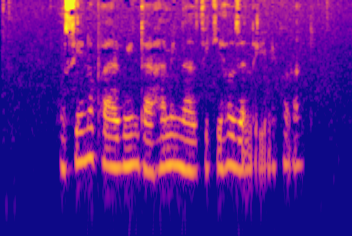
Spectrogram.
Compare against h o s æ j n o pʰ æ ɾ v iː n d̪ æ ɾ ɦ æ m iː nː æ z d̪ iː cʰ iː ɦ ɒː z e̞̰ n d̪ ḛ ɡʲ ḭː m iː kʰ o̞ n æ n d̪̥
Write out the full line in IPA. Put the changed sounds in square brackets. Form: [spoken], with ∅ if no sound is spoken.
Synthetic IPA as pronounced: h o s [e] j n o pʰ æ ɾ v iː n d̪ æ ɾ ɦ æ m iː nː æ z d̪ iː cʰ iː ɦ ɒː z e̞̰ n d̪ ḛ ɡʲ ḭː m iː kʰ o̞ n æ n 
